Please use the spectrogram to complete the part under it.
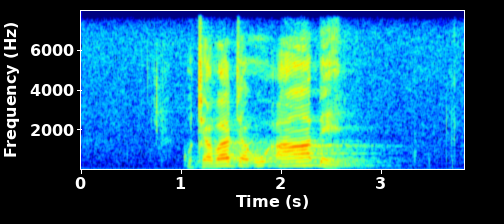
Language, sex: Xhosa, male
